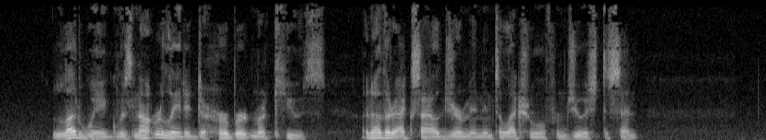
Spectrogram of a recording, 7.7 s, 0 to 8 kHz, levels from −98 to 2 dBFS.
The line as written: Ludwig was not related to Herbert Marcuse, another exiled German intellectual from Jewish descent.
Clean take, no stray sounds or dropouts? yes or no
yes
